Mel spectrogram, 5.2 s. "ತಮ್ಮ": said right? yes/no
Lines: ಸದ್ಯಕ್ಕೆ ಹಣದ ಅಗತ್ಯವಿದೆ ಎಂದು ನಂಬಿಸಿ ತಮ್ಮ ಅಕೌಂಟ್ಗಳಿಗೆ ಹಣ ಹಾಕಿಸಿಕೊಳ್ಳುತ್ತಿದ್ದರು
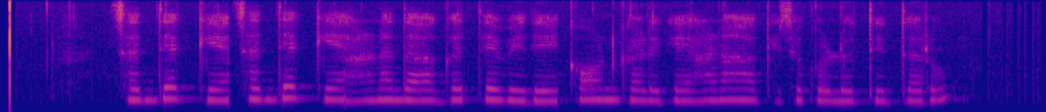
no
